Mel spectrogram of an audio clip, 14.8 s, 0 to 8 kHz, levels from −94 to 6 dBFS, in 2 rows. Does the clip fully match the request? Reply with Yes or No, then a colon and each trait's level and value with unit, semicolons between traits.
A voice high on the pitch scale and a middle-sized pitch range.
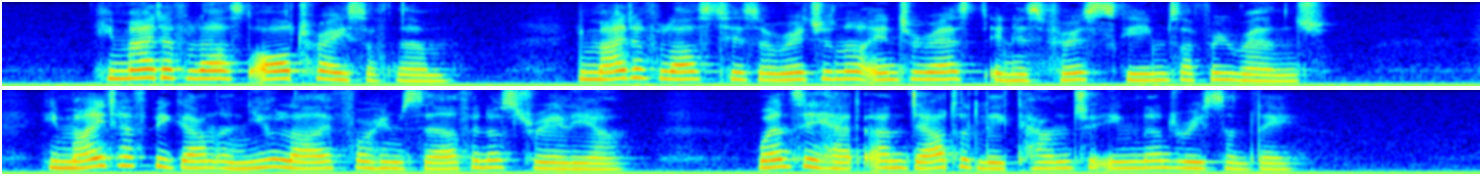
Yes: high, 235 Hz; average, 3.2 semitones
